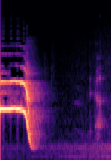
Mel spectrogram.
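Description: A woman's high-pitched squeal of excitement, held steady for about a second, then sliding down and dying away. After it there is quiet room tone with a faint steady hum.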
